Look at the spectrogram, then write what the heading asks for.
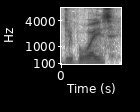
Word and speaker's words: Dubois: So that's how it got It is a French name, but it is pronounced Dubois and that was out of retaliation for the governor selecting the name over Tibow.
